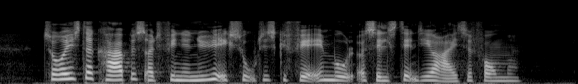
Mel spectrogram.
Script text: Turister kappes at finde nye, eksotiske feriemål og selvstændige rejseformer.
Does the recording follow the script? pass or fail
pass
